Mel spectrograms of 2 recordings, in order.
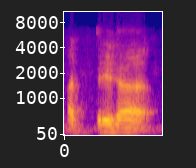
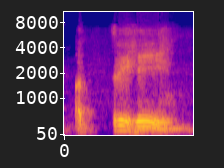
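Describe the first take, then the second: First: The word ends with an echoing 'ah' sound. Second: The word ends with an echoing 'ee' sound. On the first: The speaker calls it wrong. "It is not Atriha" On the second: The speaker calls it right. "Visarga takes a sound of E"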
